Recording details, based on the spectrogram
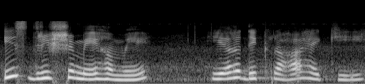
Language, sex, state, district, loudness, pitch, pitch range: Hindi, male, Punjab, Pathankot, -13 LUFS, 255 Hz, 230-285 Hz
